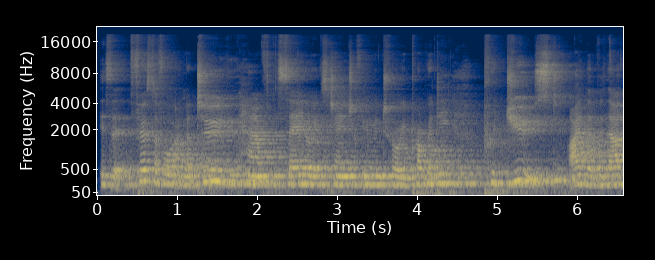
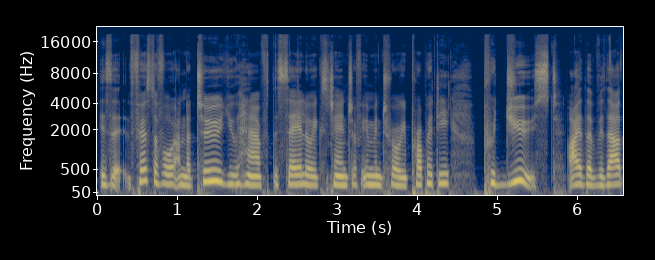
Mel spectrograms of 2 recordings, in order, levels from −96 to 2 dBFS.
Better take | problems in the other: second | room echo; noticeable; dies away in 1.7 s // off-mic speech; somewhat distant

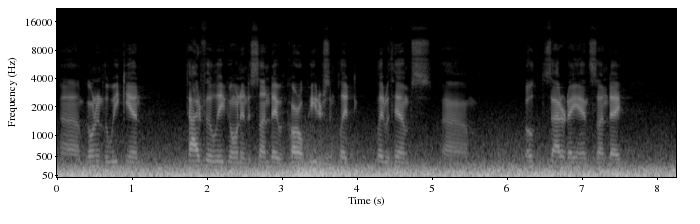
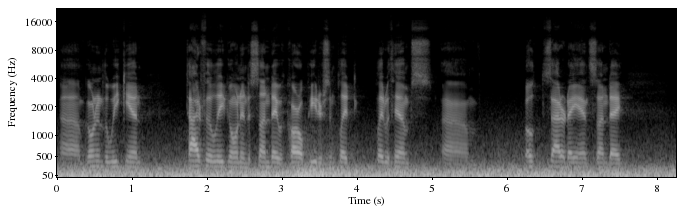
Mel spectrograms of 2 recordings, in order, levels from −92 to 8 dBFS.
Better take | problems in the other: second | wind noise on the microphone; heavy; 3 dB below the speech; occasional gusts in the second

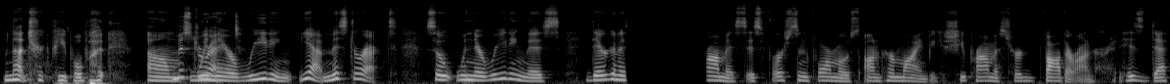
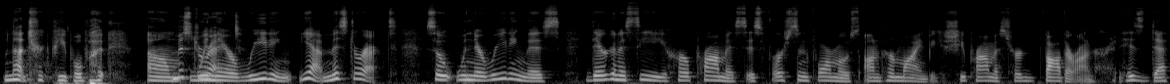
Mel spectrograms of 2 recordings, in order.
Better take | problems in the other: second | audio cutting out; at 6.5 s for 1 s

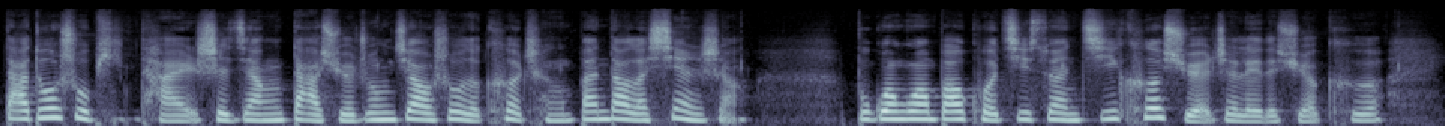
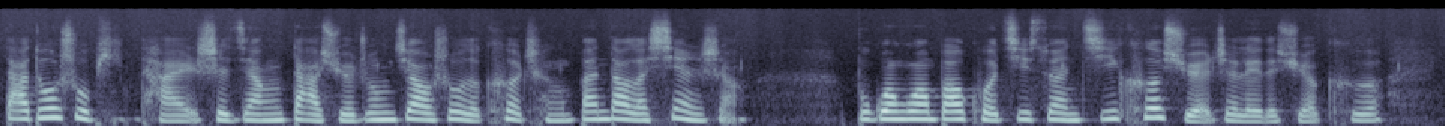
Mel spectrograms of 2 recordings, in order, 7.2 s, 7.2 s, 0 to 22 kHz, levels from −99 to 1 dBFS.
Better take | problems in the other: first | hiss; faint; throughout; 25 dB below the speech

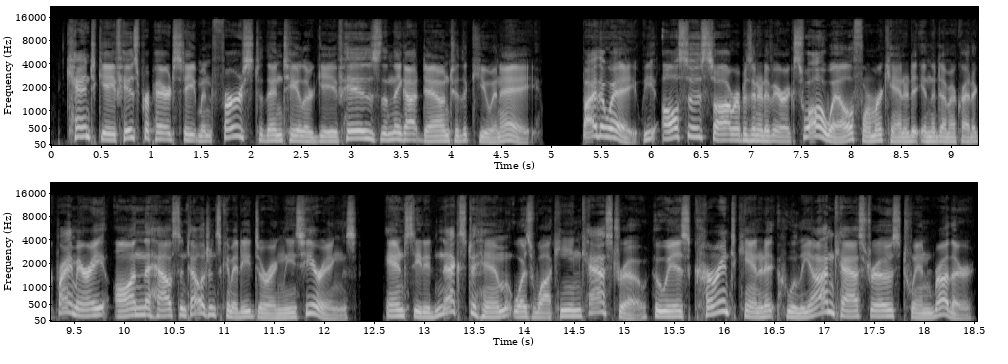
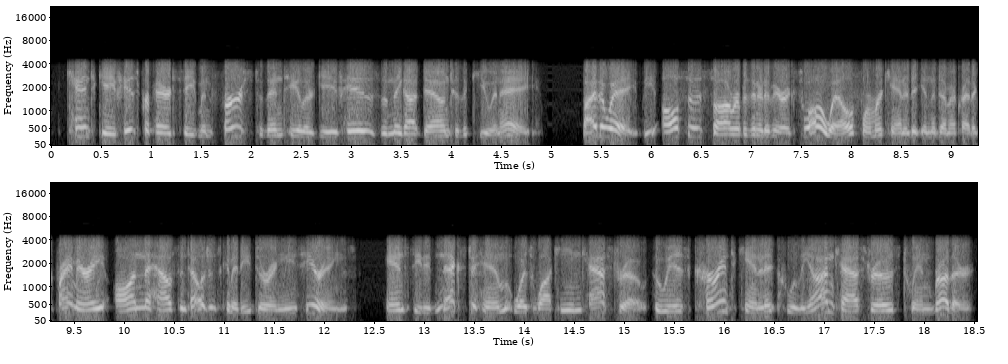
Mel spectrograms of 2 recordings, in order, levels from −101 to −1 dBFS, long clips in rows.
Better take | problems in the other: first | phone-call audio; poor line; nothing above 4 kHz

